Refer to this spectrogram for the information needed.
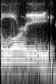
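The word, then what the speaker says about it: Lore: When you introduced us to Mark Lohr, I sort of had one idea that I wasn't going to like this guy, and I kind of like this guy. – Listen, it's pronounced Mark Laurie.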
